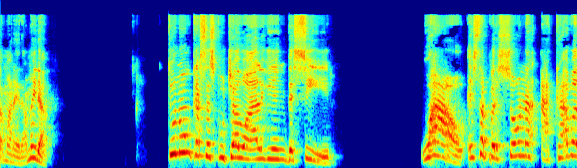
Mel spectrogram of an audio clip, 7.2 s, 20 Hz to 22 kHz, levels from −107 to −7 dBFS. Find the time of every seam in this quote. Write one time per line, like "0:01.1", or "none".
none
